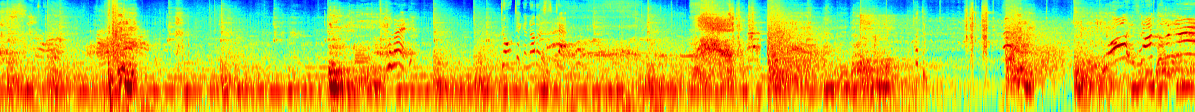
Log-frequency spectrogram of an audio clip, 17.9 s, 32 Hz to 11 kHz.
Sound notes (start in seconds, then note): 8.1 shrieks; 11.4 gunshot; 14.0 rifle cocks, gunshot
